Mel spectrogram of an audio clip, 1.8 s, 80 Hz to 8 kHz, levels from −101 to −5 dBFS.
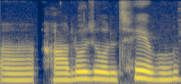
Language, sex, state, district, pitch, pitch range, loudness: Bengali, female, Jharkhand, Sahebganj, 190 Hz, 185-210 Hz, -14 LUFS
